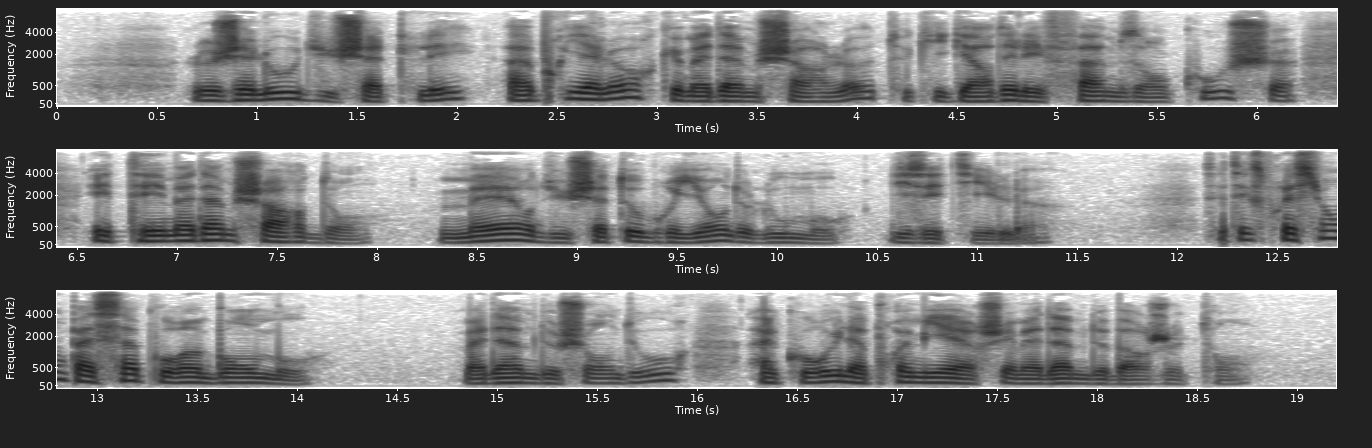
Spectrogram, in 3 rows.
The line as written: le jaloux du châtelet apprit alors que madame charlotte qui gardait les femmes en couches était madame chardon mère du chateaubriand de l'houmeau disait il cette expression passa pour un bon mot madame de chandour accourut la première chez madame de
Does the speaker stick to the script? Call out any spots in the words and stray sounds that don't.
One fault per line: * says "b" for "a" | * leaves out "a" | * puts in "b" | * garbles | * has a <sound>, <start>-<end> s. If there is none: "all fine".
all fine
